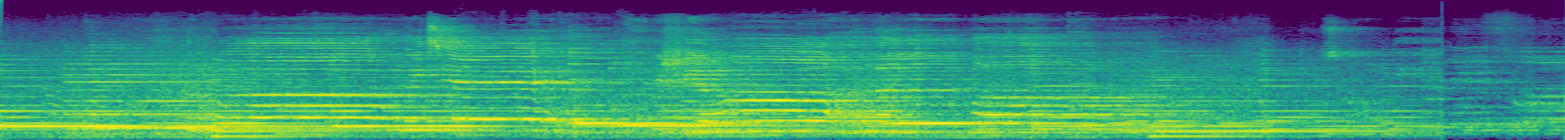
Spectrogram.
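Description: A man singing a solo into a microphone in long, held notes, with low accompanying notes beneath. The sound fades out near the end.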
